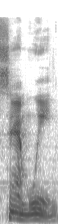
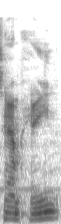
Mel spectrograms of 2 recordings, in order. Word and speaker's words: Samhain: game I Dallas pronounced Samhain Samhain but know as Sam ween okay you're supposed to pronounce you pronounce the H as a W it's supposed to be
